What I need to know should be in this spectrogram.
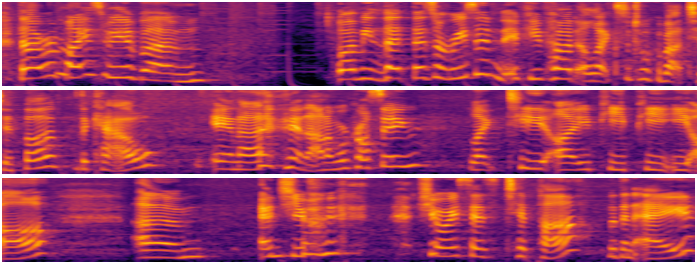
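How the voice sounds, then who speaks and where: A woman with a British accent speaks in a high voice at a moderate pace, with very wide pitch swings. Her loudness stays very even, broken by long, frequent pauses. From UK. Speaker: streamer. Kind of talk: casual chat. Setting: livestream. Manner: halting, many fillers. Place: home room. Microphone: studio mic.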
